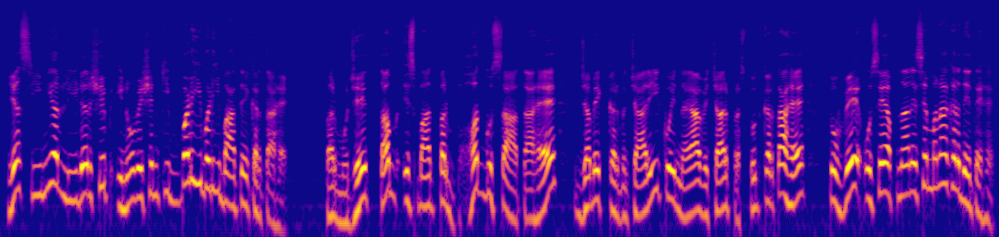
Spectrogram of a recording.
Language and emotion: Hindi, angry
